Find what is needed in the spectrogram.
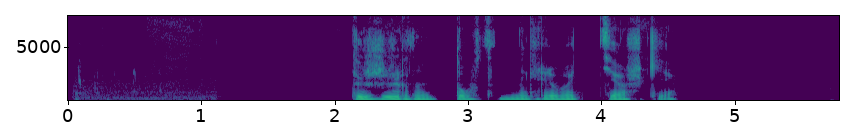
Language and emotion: Russian, angry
